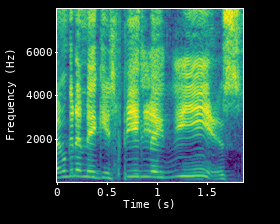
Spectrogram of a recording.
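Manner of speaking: very high, belittling, put-on little bitch voice. Showing the voice he will give Hubert if Hubert rejoins the party: little bitch voice. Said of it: "I'm gonna give him the little bitch voice".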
